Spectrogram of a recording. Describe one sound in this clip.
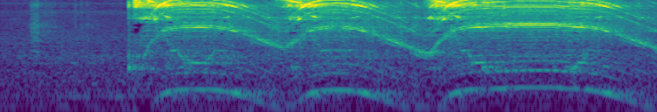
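An electric motor whines, its pitch rising and falling as it revs up and down.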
